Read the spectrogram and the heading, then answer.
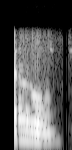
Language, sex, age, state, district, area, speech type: Bodo, female, 18-30, Assam, Kokrajhar, urban, conversation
